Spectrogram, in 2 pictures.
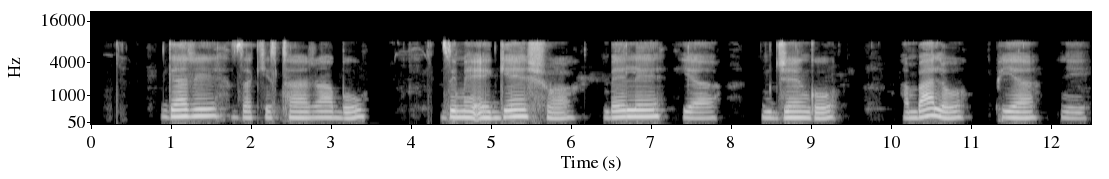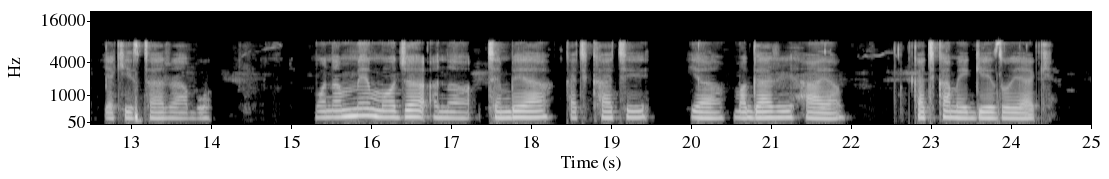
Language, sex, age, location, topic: Swahili, female, 18-24, Kisumu, finance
